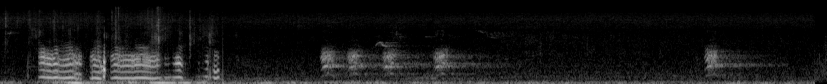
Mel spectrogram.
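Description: Domestic hens calling: one long wavering call of about two seconds, then a run of four short clucks about three seconds in, and one more short call near the end.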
